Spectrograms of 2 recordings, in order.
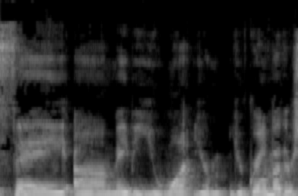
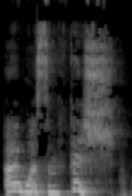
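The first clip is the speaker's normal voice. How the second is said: high pretend student; 4 dB quieter than usual. Teacher voicing a student asking for fish, pitched high. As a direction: pretend request, pitched much higher. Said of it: "how to say some".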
